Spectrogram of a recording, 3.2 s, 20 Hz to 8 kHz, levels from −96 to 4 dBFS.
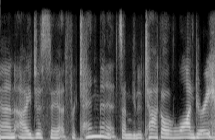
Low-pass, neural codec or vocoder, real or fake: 7.2 kHz; codec, 16 kHz, 2 kbps, X-Codec, HuBERT features, trained on general audio; fake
